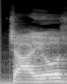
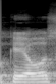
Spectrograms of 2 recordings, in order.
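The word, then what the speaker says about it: chaos: अगला है केओस, चायोस मत पढ़ना इसको केओस कहेंगे, एंड इसका मतलब होता है अराजकता, और इसके जैसे शब्द हैं डिसऑर्डर या कंफ्यूजन।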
